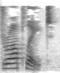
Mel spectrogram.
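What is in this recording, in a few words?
"Draw plate", English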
